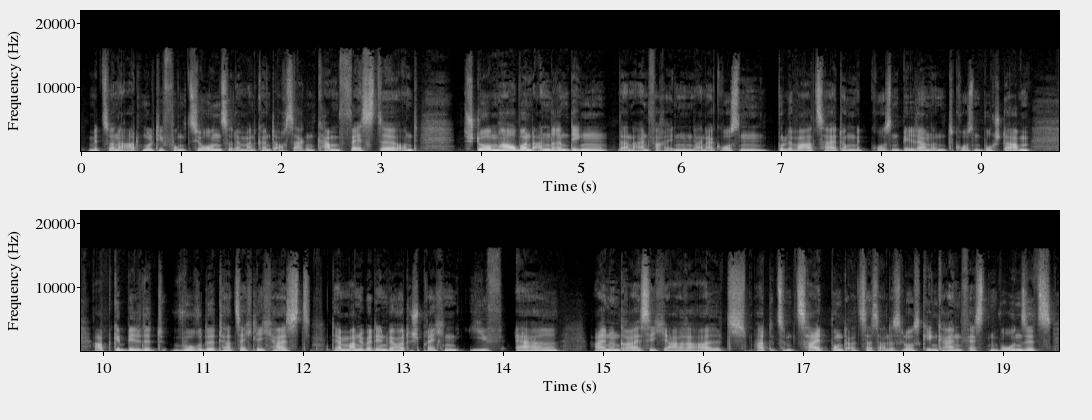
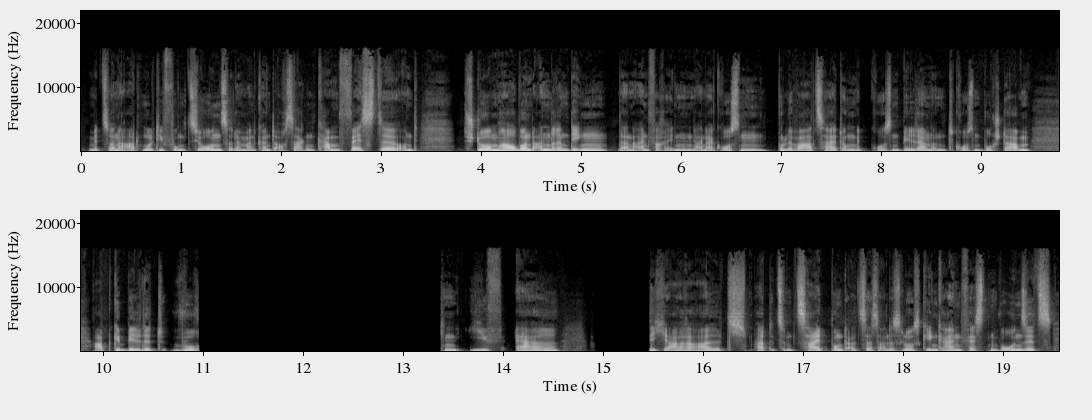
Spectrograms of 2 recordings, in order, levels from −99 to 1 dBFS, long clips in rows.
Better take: first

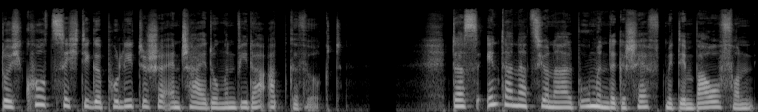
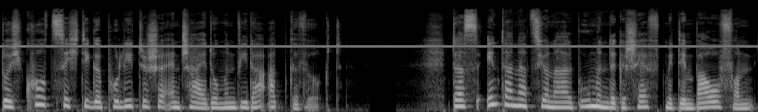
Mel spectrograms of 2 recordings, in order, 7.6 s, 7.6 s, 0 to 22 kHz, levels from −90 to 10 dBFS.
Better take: first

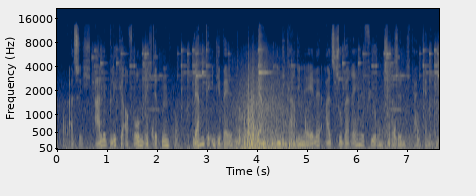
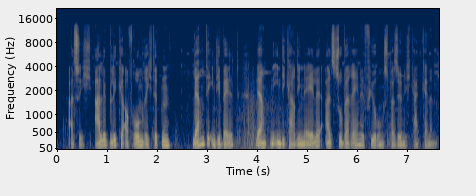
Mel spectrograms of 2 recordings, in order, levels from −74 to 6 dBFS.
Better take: second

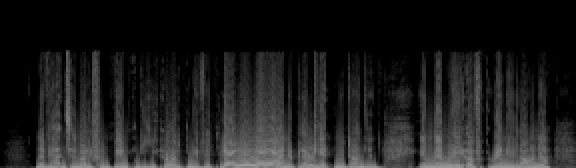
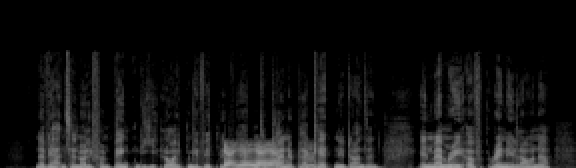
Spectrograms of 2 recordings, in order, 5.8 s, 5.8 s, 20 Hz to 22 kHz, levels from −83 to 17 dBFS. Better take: second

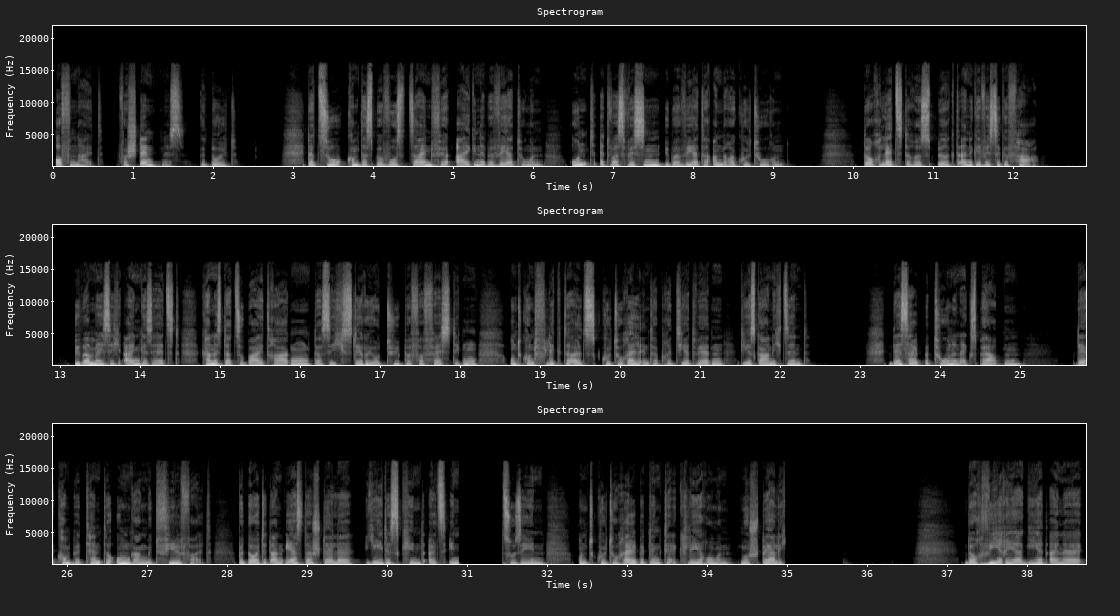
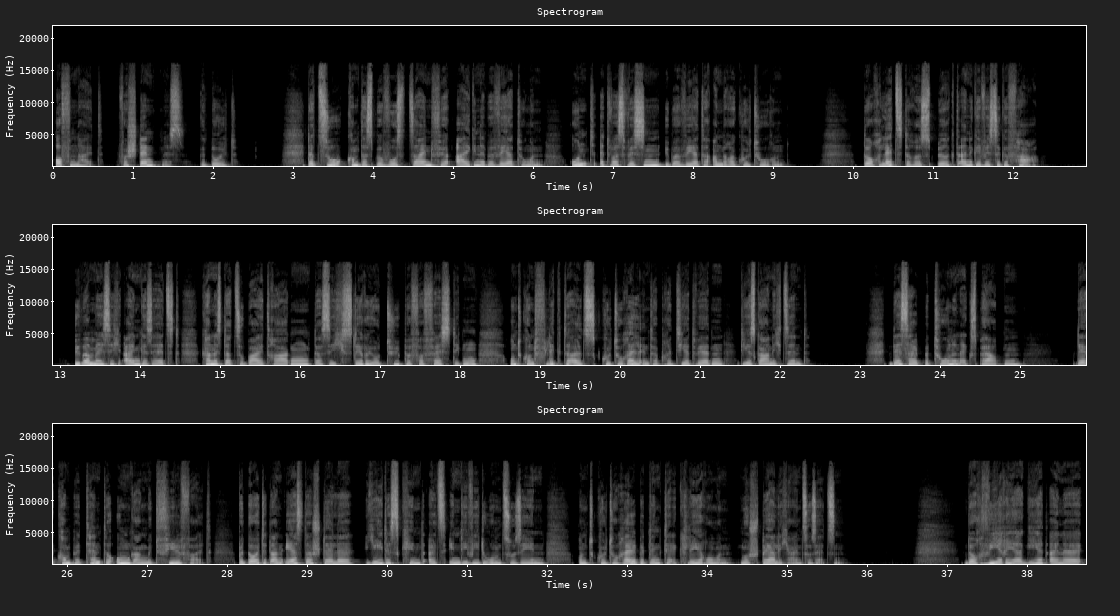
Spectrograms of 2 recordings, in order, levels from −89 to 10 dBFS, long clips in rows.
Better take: second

